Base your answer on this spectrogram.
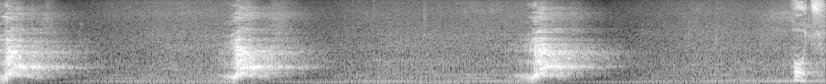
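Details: Guard dog, a brindle pit bull, giving three sharp, forceful barks about two seconds apart over a low steady room hum.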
